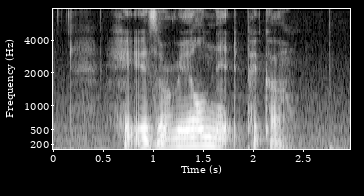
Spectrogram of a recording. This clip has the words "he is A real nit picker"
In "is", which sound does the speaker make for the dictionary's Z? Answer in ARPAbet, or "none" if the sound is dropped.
Z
